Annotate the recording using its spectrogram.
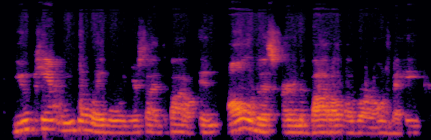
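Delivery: ordinary talk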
